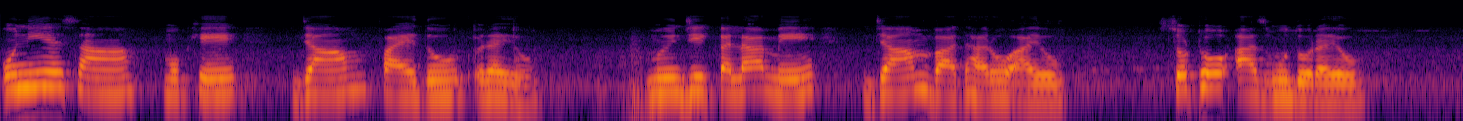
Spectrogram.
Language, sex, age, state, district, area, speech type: Sindhi, female, 18-30, Uttar Pradesh, Lucknow, urban, spontaneous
